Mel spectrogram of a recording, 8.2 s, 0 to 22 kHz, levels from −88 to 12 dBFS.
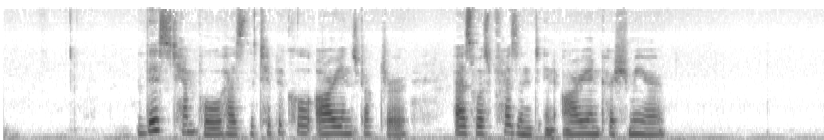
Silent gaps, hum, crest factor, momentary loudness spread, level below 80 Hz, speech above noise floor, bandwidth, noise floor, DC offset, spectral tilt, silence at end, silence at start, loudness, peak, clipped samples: none; none; 22 dB; 12 LU; -60 dBFS; 33 dB; 17 kHz; -61 dBFS; under 0.1%; -4 dB/octave; 1.6 s; 1.35 s; -28 LUFS; -8 dBFS; under 0.1%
